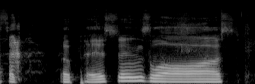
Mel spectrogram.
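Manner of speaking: glum, gloomy donkey voice, drawing out lost. Podcaster joking about a basketball team's loss, in an Eeyore voice. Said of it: "like Eeyore".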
